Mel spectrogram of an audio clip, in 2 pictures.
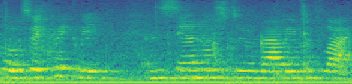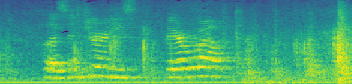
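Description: A young woman speaks with feeling, heard from across a hall.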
